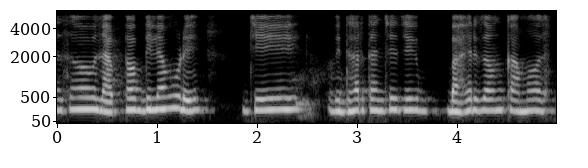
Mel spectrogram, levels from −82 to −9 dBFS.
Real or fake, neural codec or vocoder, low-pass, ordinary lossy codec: fake; autoencoder, 48 kHz, 32 numbers a frame, DAC-VAE, trained on Japanese speech; 5.4 kHz; none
